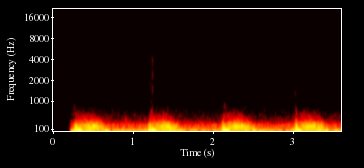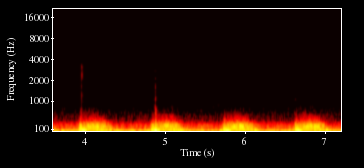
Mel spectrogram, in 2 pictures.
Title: Mitral Regurgitation Murmur - Summarised alongwith Audio - Heart Sounds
